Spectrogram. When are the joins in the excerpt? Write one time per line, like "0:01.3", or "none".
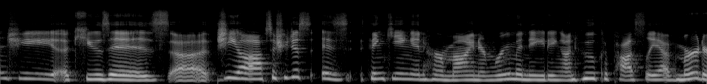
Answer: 0:02.2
